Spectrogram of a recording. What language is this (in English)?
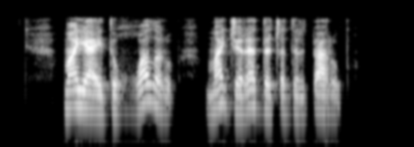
Abkhazian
